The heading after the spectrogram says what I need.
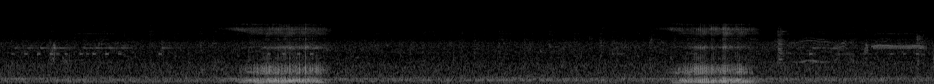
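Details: Two low rumbling snores about four seconds apart, roughly 14 breaths a minute, from a sleeping adult man (a dad), over faint mobile game sounds: ordinary snoring.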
